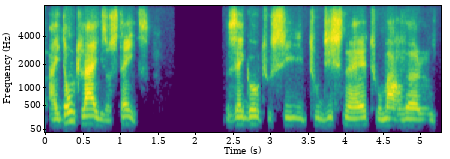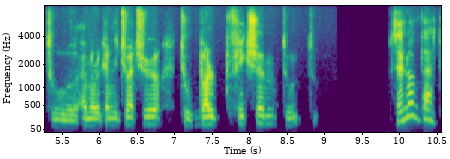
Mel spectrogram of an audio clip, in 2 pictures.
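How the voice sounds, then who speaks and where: A dry, slightly muffled recording carries a mid-pitched man with a French accent. He is a native French speaker giving opinions in conversational English, searching for words and repeating himself for emphasis. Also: no echo. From France. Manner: halting, emphatic repetition in non-native English. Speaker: podcast guest, book editor.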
